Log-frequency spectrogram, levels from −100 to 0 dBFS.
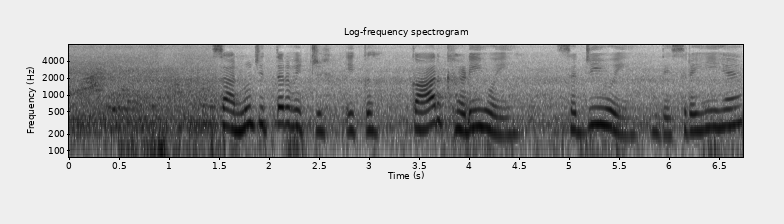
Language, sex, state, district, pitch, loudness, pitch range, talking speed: Punjabi, female, Punjab, Kapurthala, 265 Hz, -14 LUFS, 235-295 Hz, 105 wpm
